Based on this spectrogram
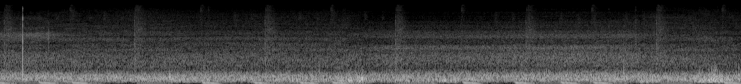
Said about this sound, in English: Folks, I'm at the beach right now. You probably heard the waves in the background.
